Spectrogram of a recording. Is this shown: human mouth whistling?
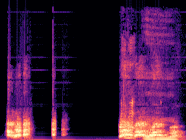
no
